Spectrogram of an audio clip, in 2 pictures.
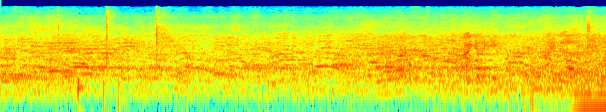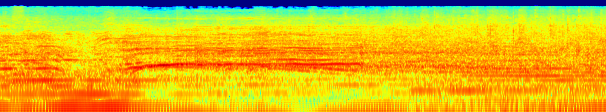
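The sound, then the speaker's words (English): A wrestling crowd cheers with a steady roar of chatter, shouts and whoops as the Invisible Man makes his way to the ring. About halfway through it swells louder as a deep, sustained booming tone rises beneath the noise. “A round of applause and ovation for the Invisible Man making his way to the ring.”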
